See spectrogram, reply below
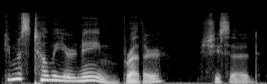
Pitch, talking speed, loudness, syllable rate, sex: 140 Hz, 200 wpm, -16 LUFS, 4.8 syllables/s, male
